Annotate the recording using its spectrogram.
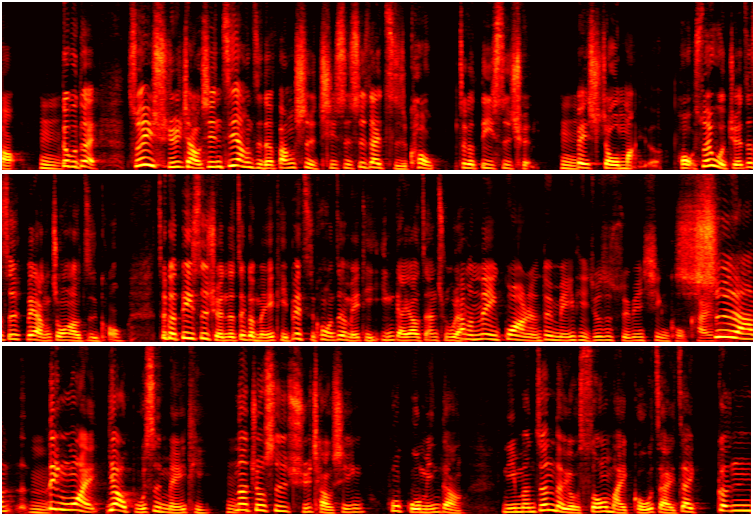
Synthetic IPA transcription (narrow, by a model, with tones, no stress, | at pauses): we˥˩bu˧˩t̪we˥˩ɪswɔ˧˥i˨˩ɕy˧˥t͡ɕʰjɑ˨˩ʊɕi˥nʈ͡ʂɤ˥˧jɑ˥˩ŋd͡zɹ̩˨˩d̪ə˩fɑ˥ŋʂɻ̩˥˩t͡ɕʰi˧˥ʂɻ̩˧˥ʂɻ̩˥˧t͡sa˥˩ɪʈ͡ʂɻ̩˨˩kʰo˥˩ŋ | ʈ͡ʂɤ˥˩ɡə˩t̪i˥˧ʂɻ̩˥˩t͡ɕʰɥɛ˧˦n | pe˥˩ɪʂo˥ʊma̰˨˩ɪlə̰˩˦xɔ˨˩swɔ˧˥i˨wɔ˨˩t͡ɕɥɛ˧˥d̪ə˧ʈ͡ʂɤ˥˧ʂɻ̩˥˩fe˥ɪʈ͡ʂʰɑ˧˥ŋʈ͡ʂʊ˥˧ŋjɑ˥˩d̪ə˩ʈ͡ʂɻ̩˨˩kʰo˥˨˩ŋ | ʈ͡ʂɤ˥˩ɡə˩t̪i˥˧ʂɻ̩˥˩t͡ɕʰɥɛ˧˥nd̪ə˨ʈ͡ʂɤ˥˩ɡə˩˨me˧˦ɪt̪ʰi˨˩pe˥˩ɪʈ͡ʂɻ̩˨˩kʰo˥˧ŋə˩ʈ͡ʂɤ˥˩ɡə˨me˧˥ɪt̪ʰi˨˩ʔi˦ŋka˥ɪjɑ˥˩ʊt͡sa˥nʈ͡ʂʰu˥la˨˦mə˨na˥˧i˥kwa˥˨ɻə˧˦nt̪we˥˩ɪme˧˥ɪt̪ʰi˨˩t͡ɕjo˥˧ʊʂɻ̩˥˩swe˧˥ɪpjɛ˥nɕi˥˩ŋkʰo˨˩ʊkʰa˦ʂɻ̩˥˩ɐ˩˥li˥˧ŋwa˥˩ɪjɑ˥˩ʊpu˧˦ʂɻ̩˥˩me˧˥ɪt̪ʰi˨˩˦na˥˧t͡ɕjo˥˧ʊʂɻ̩˥˩ɕy˧˥t͡ɕʰjɑ˨˩ʊɕi˥n | xwɔ˥˩kwɔ˧˥mi˧˦nt̪ɑ˨˩ŋ | ni˨˩mə˨nʈ͡ʂə˦nd̪ə˨jo˨˩ʊso˦ʊma˨˩ɪko˧˥ʊt͡sa˨˩ɪt͡sa˥˩ɪkə˦n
